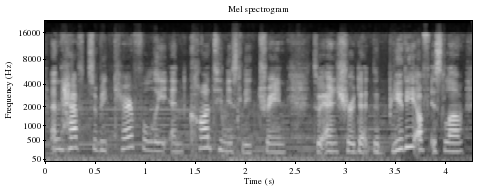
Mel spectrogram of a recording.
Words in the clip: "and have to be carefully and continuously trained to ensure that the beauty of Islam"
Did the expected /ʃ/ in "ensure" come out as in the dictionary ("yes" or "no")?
yes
